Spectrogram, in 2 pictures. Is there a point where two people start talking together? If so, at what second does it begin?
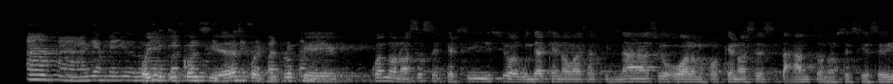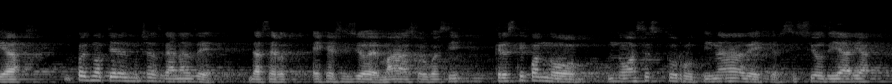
1.4 s

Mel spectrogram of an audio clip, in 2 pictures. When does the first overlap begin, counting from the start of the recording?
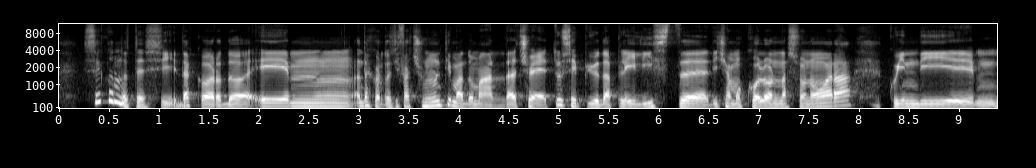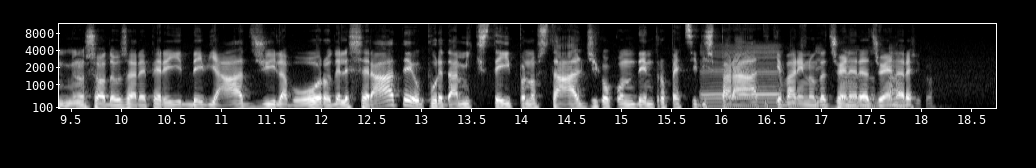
15.8 s

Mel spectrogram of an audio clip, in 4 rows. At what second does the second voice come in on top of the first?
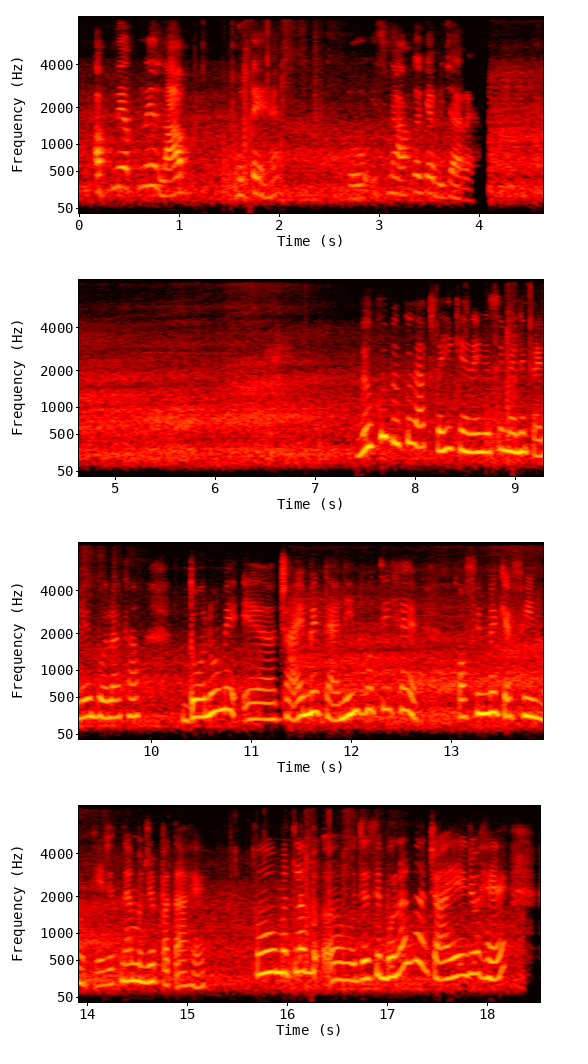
none

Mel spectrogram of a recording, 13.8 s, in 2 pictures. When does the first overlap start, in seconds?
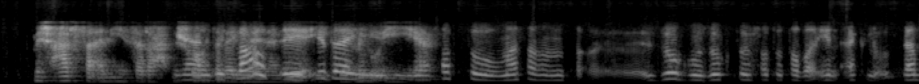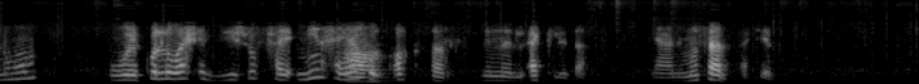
1.3 s

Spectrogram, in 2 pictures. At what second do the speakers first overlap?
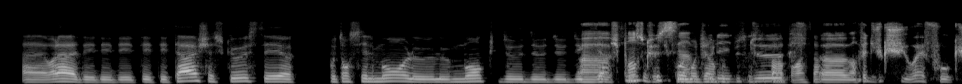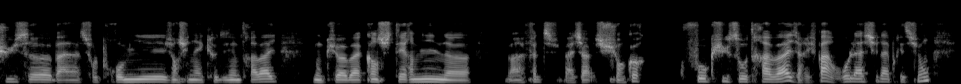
5.8 s

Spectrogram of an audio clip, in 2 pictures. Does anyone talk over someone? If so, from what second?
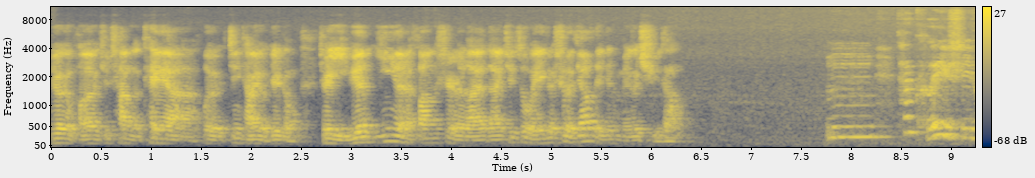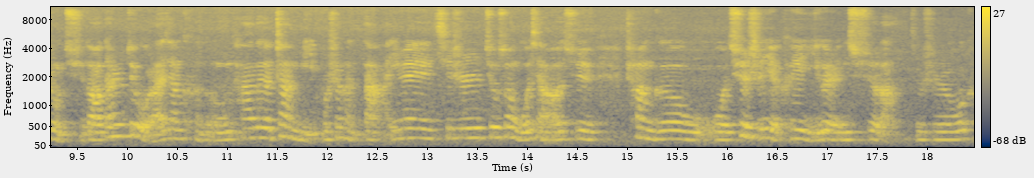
none

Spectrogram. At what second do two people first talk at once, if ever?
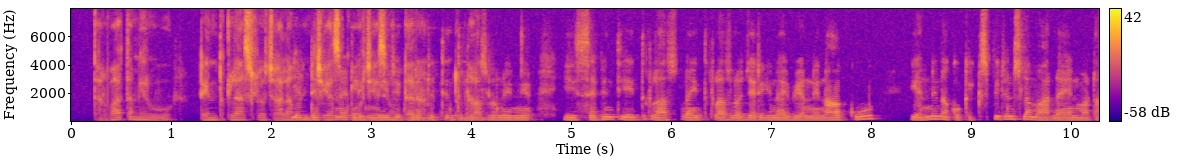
2.2 s

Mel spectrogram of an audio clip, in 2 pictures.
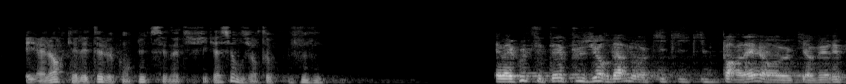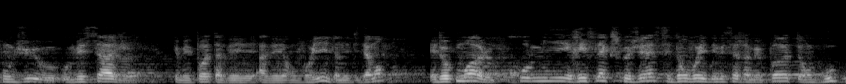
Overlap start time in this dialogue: none

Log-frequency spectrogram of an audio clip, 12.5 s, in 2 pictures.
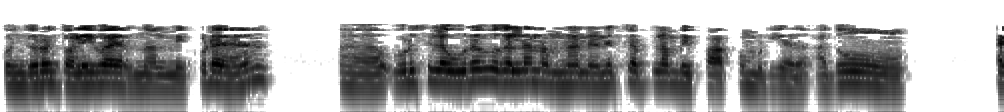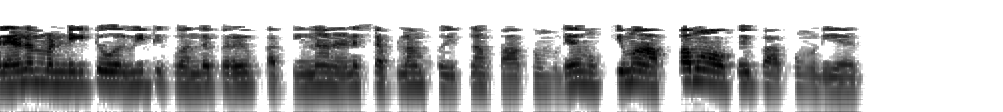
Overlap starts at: none

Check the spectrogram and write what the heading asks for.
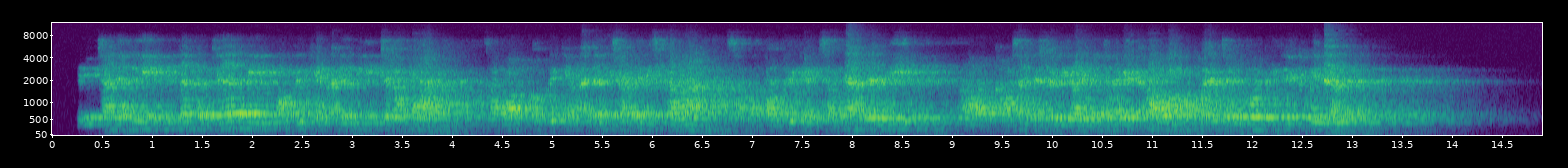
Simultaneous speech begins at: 0.7 s

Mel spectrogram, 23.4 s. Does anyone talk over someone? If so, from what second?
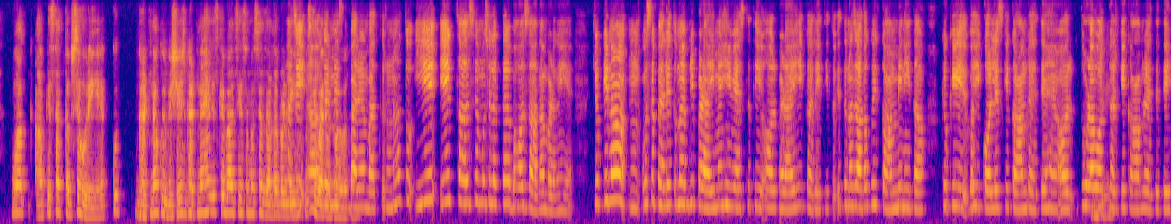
5.7 s

